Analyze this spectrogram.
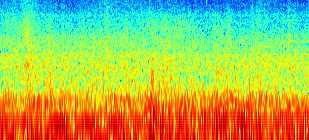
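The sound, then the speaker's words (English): A motor boat, the Moonstone, roars along at full throttle toward a downed plane, its engine a steady, loud drone mixed with rushing water and wind buffeting the microphone, with no voices. “At the wheel of the Moonstone, Dawson heads full throttle towards Collins' downed plane.”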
